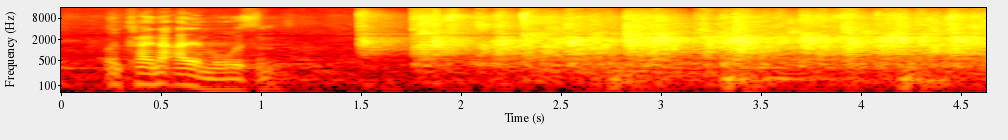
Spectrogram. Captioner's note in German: Beifall SPD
